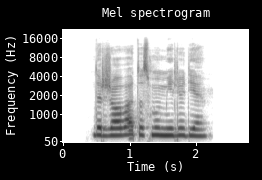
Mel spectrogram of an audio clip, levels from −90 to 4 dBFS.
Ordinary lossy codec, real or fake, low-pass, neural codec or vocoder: none; real; 19.8 kHz; none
